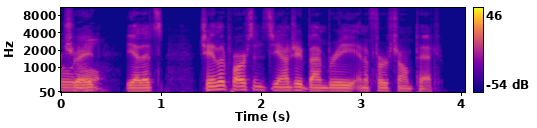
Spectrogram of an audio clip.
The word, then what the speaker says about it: DeAndre Bembry: I was going to do DeAndre Bembry.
